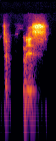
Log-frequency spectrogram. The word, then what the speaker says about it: Japanese: last one japanese and the last one is japanese so it it stress on it stresses on the last uh syllable here okay so um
